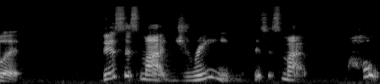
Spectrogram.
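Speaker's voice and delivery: soft, slightly emotional tone. Guest speaking to the host about being on the show, getting a little emotional. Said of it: "I'm sorry I'm getting a little emotional about this".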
